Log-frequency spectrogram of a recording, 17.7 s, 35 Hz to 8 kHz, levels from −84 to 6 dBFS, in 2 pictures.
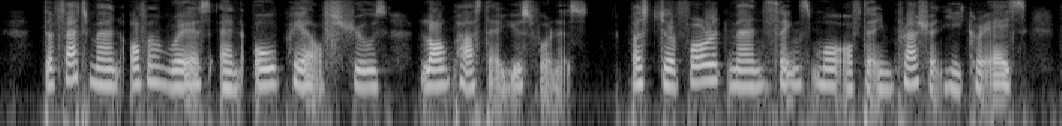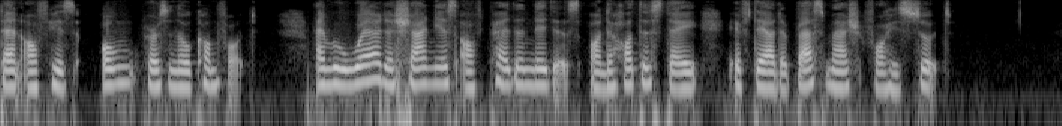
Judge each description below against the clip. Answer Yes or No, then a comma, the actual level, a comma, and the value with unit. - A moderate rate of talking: Yes, average, 175 wpm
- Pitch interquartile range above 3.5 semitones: No, narrow, 2.4 semitones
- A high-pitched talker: Yes, high, 200 Hz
